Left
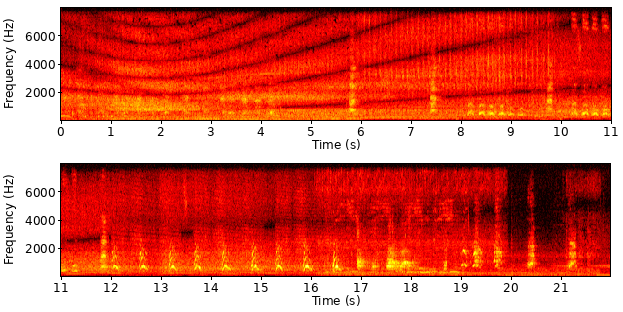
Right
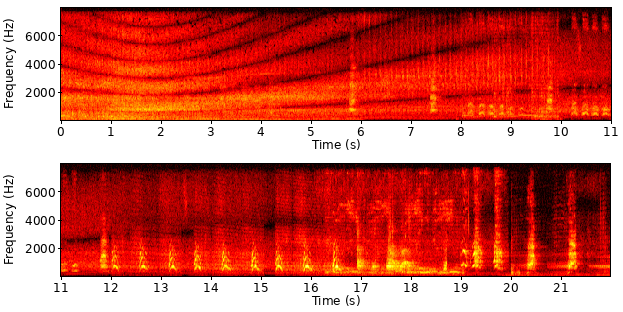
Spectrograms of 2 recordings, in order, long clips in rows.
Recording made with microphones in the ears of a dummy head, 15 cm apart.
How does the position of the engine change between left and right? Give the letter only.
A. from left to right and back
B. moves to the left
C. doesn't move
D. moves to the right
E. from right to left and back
B.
